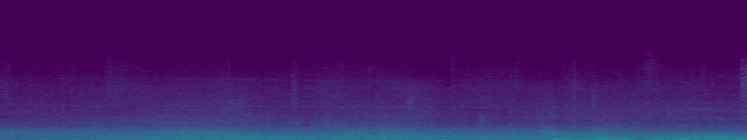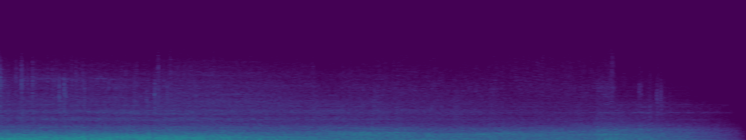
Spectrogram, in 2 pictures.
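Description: Road traffic noise: a continuous low rumble of passing vehicles that swells in the middle with a steady droning tone, then eases off near the end.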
